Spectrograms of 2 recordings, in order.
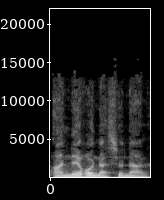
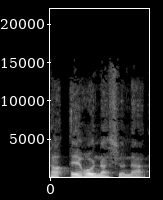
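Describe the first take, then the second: First: An n sound links un to héros. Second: Un and héros are said without a link. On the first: The speaker calls it wrong. "Ce n'est pas" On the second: The speaker calls it right.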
